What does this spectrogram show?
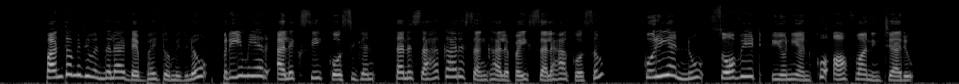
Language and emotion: Telugu, neutral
